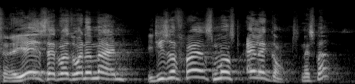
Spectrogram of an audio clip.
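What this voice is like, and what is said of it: Outrageous put-on French accent. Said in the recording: “a man whose accent is, if anything, even more outrageous than our own ... the outrageous French accent”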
